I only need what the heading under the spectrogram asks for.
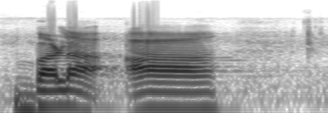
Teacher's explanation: बड़ा आ करते हैं तो जीभ आपकी नीचे भागती है, मुंह खुलता है तो ये विव्रत ध्वनि कहलाती है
